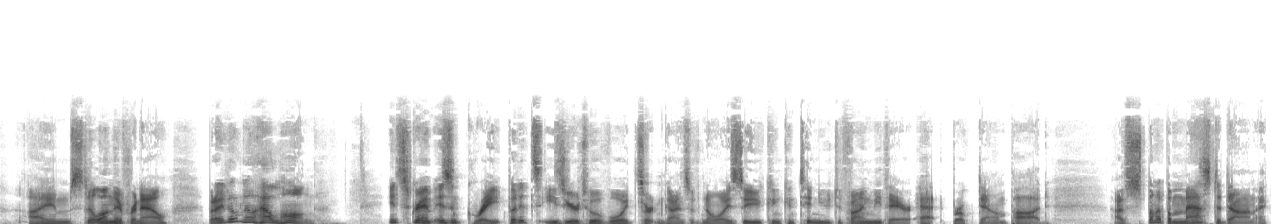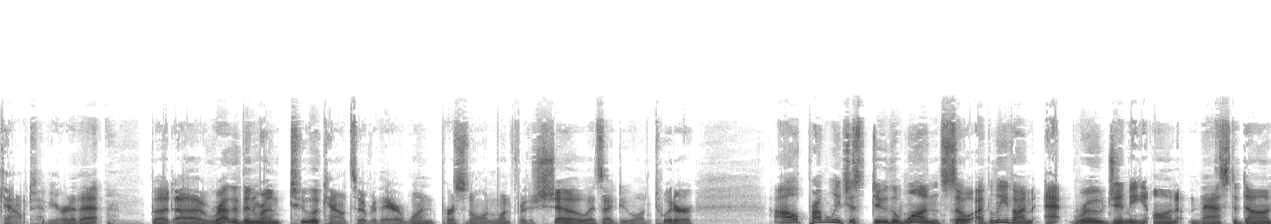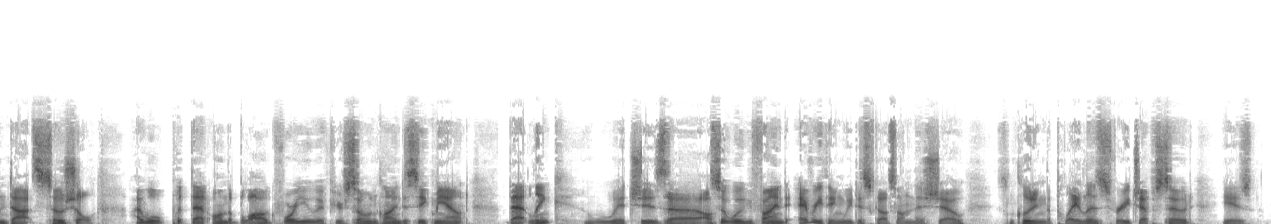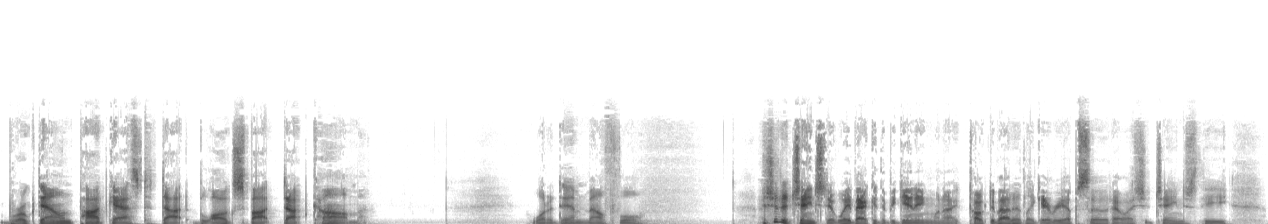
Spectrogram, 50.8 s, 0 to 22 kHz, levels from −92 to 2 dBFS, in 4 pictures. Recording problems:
garbled, watery; slightly

